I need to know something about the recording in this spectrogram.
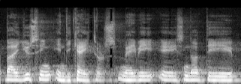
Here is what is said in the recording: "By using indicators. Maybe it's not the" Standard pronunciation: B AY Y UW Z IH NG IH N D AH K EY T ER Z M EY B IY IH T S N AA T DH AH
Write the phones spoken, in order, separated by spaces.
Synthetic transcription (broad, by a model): B AY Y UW S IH NG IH N D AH K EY T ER S M EY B IY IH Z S N AA T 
